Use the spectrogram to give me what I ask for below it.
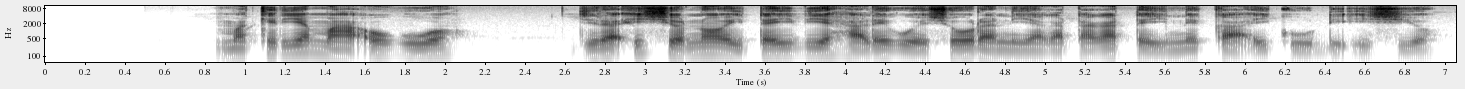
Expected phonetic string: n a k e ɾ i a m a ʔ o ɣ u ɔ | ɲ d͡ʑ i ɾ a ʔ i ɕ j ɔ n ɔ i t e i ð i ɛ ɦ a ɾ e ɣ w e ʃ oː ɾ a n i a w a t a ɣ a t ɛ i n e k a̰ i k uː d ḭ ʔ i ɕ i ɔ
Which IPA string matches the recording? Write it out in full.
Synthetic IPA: m a k e ɾ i a m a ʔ o ɣ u ɔ | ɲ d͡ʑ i ɾ a ʔ i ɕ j ɔ n ɔ i t a i ð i ɛ ɦ a ɾ e ɣ w e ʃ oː ɾ a n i a ɣ a t a ɣ a t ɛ i n e k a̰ i k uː d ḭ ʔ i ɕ i ɔ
